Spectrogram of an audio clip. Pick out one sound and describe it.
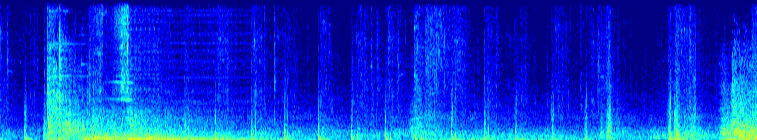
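Footsteps thud on stone floors.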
